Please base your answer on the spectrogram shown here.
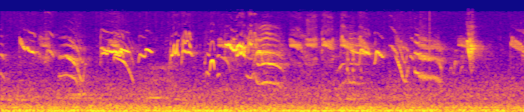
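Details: Karoo thrush (Turdus smithi), presumably male, sings to impress females: a rich run of clear, varied whistles with quick falling slurs, phrase after phrase without pause, over a steady low rumble.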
